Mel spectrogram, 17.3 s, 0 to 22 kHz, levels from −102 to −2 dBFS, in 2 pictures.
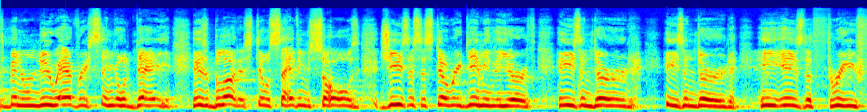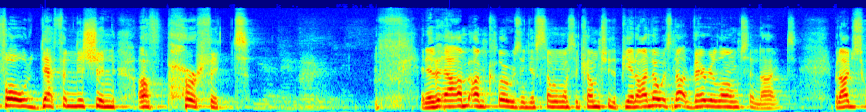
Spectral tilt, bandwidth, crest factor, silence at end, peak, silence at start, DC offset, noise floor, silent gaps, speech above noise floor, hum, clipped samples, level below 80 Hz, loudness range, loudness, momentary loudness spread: -5.5 dB/octave; 13.5 kHz; 12 dB; 0 s; 0 dBFS; 0 s; under 0.1%; -48 dBFS; none; 36 dB; none; under 0.1%; -62 dBFS; 6 LU; -13 LUFS; 9 LU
